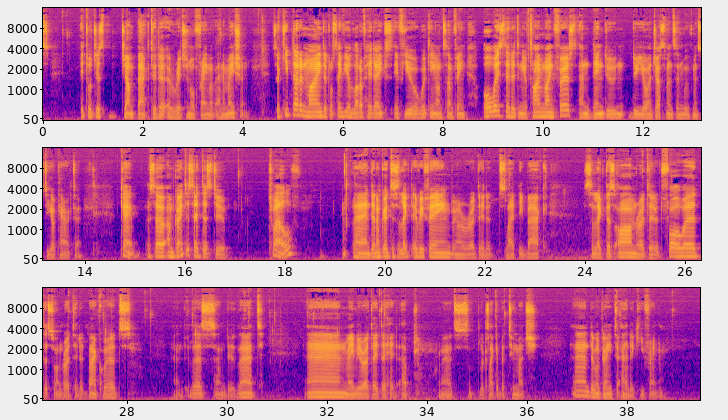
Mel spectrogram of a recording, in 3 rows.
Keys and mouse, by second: 1.8 click, 2.7-11.4 drag, 15.9-17.7 drag, 19.5 a, 19.7 a, 21.0 r, 23.4 r, 25.7 r, 27.4 r, 29.2 r, 32.1 r, 33.6 r, 37.6-39.4 drag.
